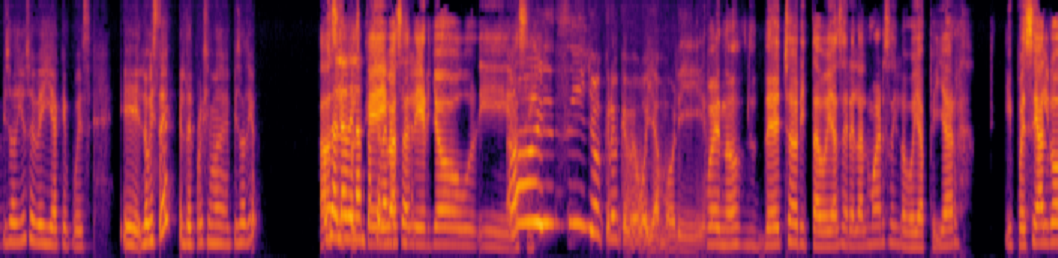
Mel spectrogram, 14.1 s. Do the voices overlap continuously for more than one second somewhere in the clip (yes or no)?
yes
